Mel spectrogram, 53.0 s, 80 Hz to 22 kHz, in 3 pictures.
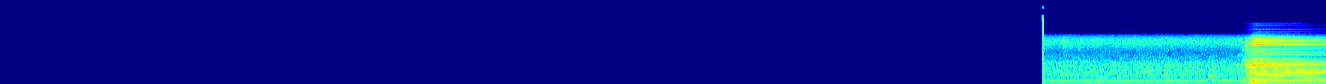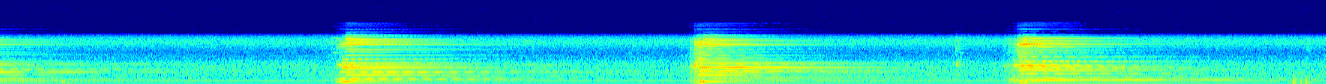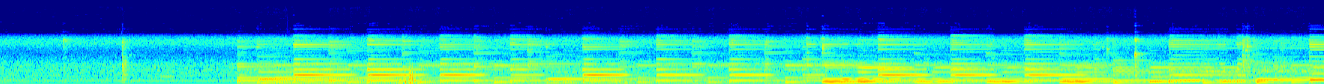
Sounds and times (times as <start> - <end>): Strum: 15.5 - 21.2, 21.8 - 35.4, 38.5 - 53.0.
